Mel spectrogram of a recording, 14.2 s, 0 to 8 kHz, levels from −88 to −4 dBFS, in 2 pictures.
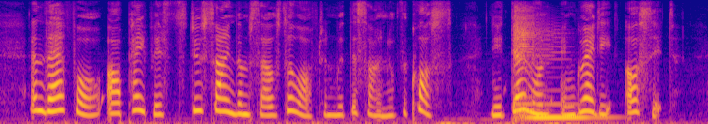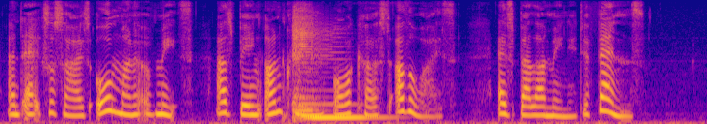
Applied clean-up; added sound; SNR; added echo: none; Guitar; 3 dB; none.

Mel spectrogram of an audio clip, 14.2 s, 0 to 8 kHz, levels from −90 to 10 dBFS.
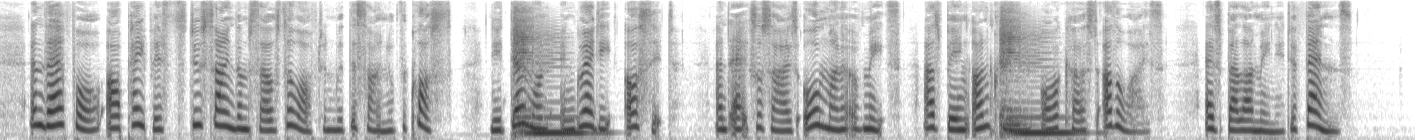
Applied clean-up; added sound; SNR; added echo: neural mask model RNNoise.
